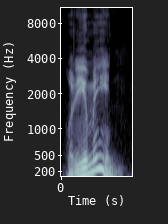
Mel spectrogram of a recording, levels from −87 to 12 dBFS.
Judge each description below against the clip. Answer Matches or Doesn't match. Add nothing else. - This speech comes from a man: Matches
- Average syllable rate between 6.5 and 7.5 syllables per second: Matches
